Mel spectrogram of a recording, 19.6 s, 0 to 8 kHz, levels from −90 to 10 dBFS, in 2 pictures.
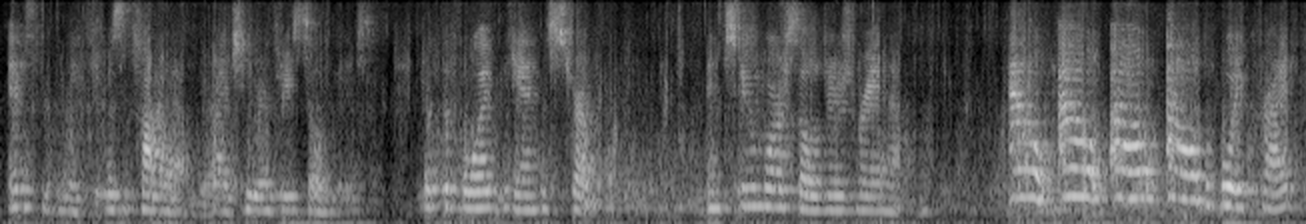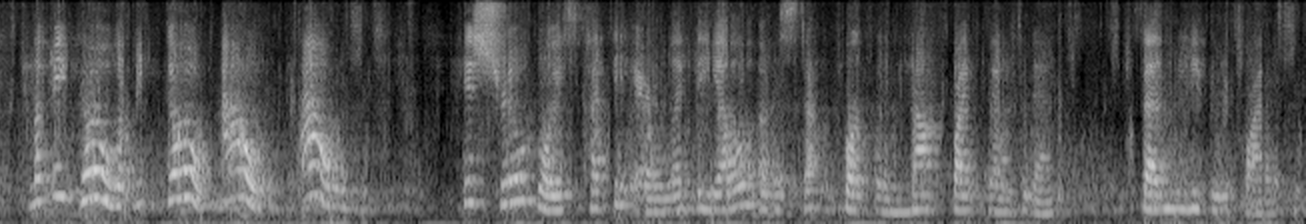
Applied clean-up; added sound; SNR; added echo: neural separator model SepFormer DNS4.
